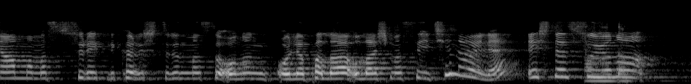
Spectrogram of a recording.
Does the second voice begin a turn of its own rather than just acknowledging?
No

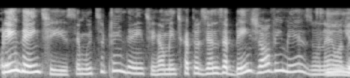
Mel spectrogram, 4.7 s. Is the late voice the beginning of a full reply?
Yes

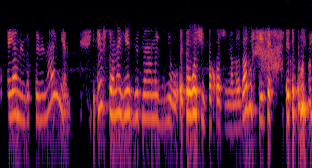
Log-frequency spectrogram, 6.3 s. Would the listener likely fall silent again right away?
No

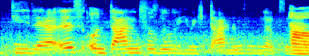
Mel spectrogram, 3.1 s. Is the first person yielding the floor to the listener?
Yes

